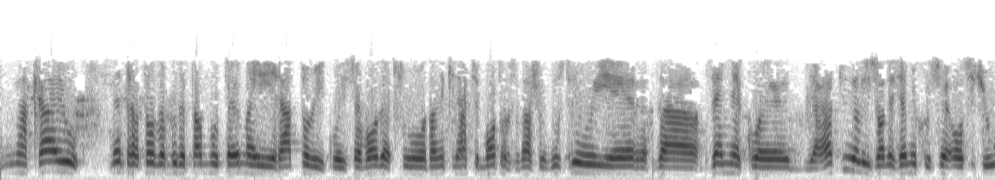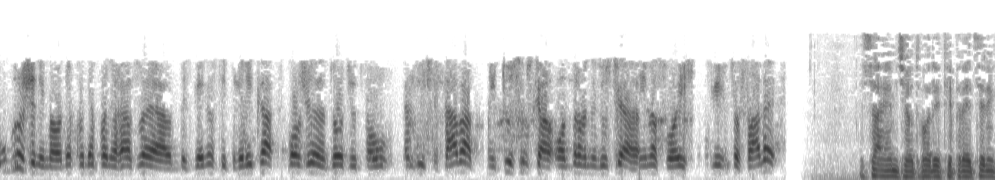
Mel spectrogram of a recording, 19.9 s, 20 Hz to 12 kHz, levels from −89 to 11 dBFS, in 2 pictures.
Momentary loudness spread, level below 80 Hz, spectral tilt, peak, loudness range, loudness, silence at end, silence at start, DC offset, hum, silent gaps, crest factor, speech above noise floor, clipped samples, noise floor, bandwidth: 7 LU; -56 dBFS; -6.5 dB/octave; -8 dBFS; 2 LU; -20 LUFS; 0 s; 0 s; under 0.1%; none; 17.86-17.92 s; 12 dB; 32 dB; under 0.1%; -52 dBFS; 6.4 kHz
